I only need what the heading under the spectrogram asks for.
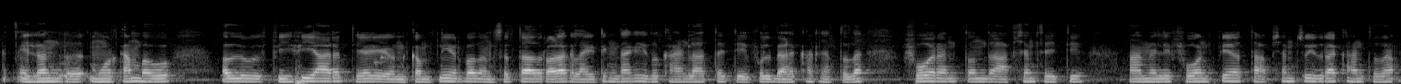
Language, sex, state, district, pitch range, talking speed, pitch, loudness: Kannada, male, Karnataka, Bijapur, 125-135 Hz, 150 wpm, 135 Hz, -23 LUFS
